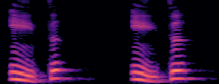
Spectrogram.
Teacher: We know third tone is like so if we pronounce like, we will do like this, a little bit higher. Pay attention, only third tone, the neutral tone is higher, so it's called 椅 子, 椅 子, not 椅 子, 椅 子, 椅 子.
